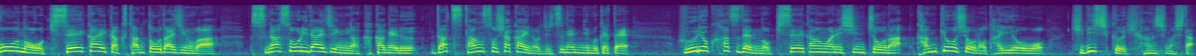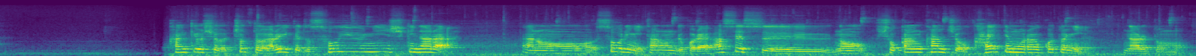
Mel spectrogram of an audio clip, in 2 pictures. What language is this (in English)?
Japanese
